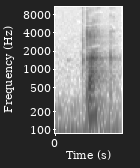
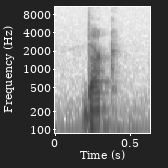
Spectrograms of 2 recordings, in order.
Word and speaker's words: Doug: Wie spricht man diesen Vornamen aus? – Was? – Dieser Lombardi. – Duck. – D-O-U-G heißt der mit Vornamen. Duck. – So wie Donald Duck.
